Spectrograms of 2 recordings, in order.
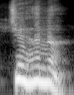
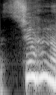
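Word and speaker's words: चिह्न: फिर नौ आता है, वो होता है चिन्ह, चिन्ह नहीं होता है, चिन्ह होता है। तो हम क्योंकि बचपन से उस उच्चारण को ऐसे ही सुनते चले आ रहे हैं, तो हम उसे चिन्ह चिन्ह कहते हैं, लेकिन होता है चिन्ह चिन्ह, ह पहले नौ बाद में।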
